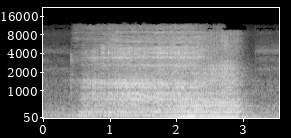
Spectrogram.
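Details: Simulated combined snoring of a man and a woman, recorded to sound as if they slept together: one very loud, long, rough rattling snore lasting about 2.5 seconds; heavy snoring.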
